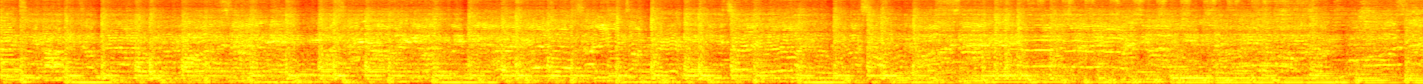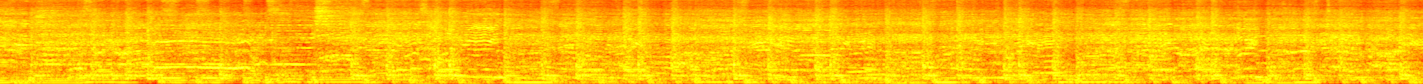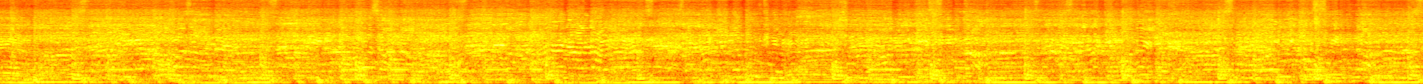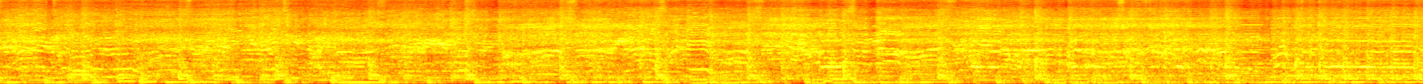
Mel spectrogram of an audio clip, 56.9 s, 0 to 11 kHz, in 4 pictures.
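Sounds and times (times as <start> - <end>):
bass guitar: 0.0 - 56.9
drum kit: 0.0 - 56.9
electric guitar: 0.0 - 56.9
people singing: 0.0 - 56.9.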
